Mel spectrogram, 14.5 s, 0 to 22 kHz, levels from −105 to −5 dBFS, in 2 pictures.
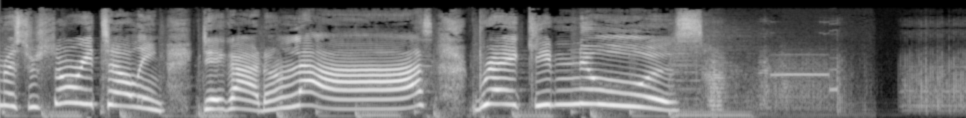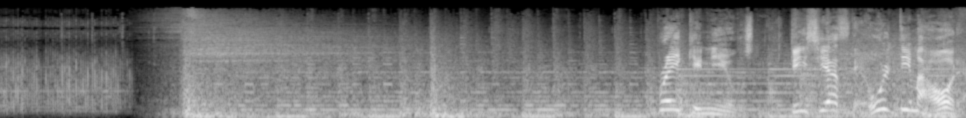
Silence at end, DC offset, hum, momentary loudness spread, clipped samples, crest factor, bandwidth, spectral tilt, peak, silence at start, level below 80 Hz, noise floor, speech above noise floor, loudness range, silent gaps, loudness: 0 s; under 0.1%; none; 19 LU; under 0.1%; 18 dB; 16.5 kHz; -3 dB/octave; 0 dBFS; 0 s; -36 dBFS; -52 dBFS; 37 dB; 17 LU; none; -15 LUFS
